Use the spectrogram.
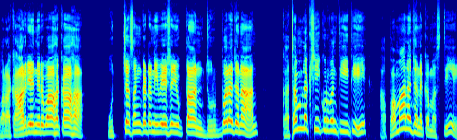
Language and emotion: Sanskrit, disgusted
